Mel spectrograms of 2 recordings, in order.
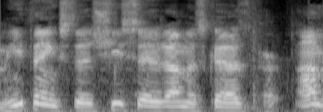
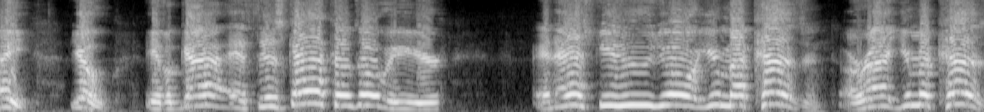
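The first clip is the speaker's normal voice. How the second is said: Memphis way of speaking; 12 semitones higher, 6 dB louder than usual. Retelling what a woman beside him at the table said, in a Southern Memphis accent. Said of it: "real Southern voice, Memphis".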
